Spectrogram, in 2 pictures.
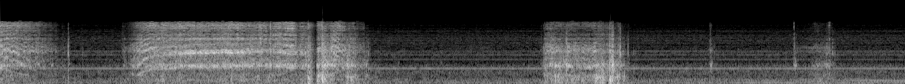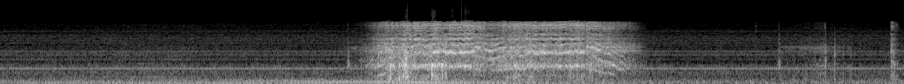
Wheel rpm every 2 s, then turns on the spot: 70, 160, 20, 10, 0, 0, 60, 140, 10.
16-18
